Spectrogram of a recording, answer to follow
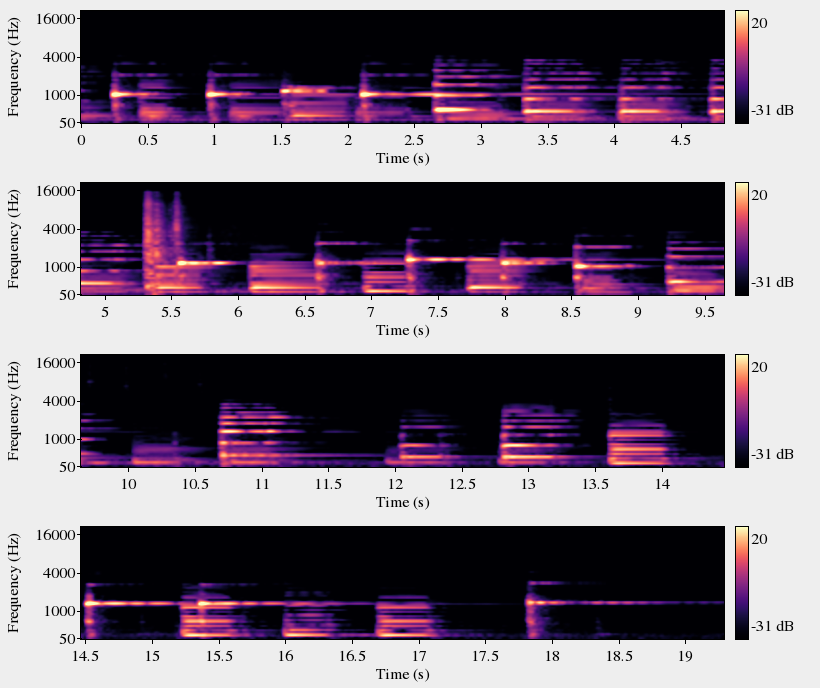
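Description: Upright piano played slowly and evenly, one melody note at a time at about one and a half notes a second, each with a lower note sounding under it: a beginner picking out a simple Christmas tune. There is a sharp click about five seconds in.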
